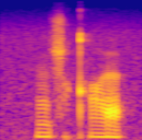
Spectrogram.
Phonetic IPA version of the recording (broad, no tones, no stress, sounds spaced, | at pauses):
ɛ̃ ʃ ə̤ qʰ æ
